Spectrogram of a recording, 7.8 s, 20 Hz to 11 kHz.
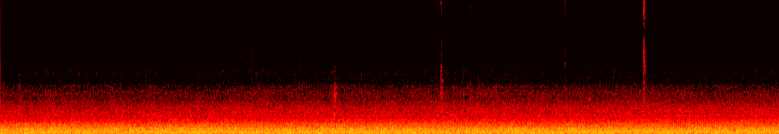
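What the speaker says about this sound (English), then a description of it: "let's listen to the cabin volume at highway speeds" Steady broadband cabin road noise inside a 2026 Cadillac CT5-V Blackwing at highway speed on smooth tarmac, a quiet, even hush with no talking.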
